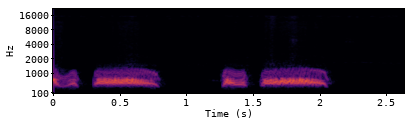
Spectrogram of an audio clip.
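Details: Loud, close spotted dove song in the "thổ sấm" voice. A short coo runs into a long, full croon, repeated twice with about half a second between phrases.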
